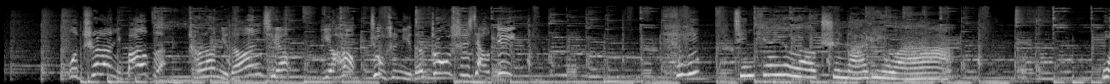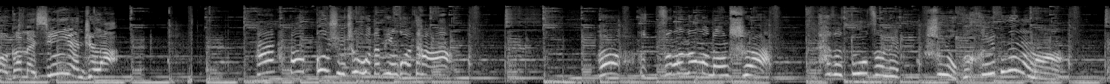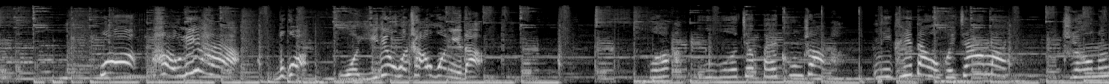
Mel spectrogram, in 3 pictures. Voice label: luoli zhengtai

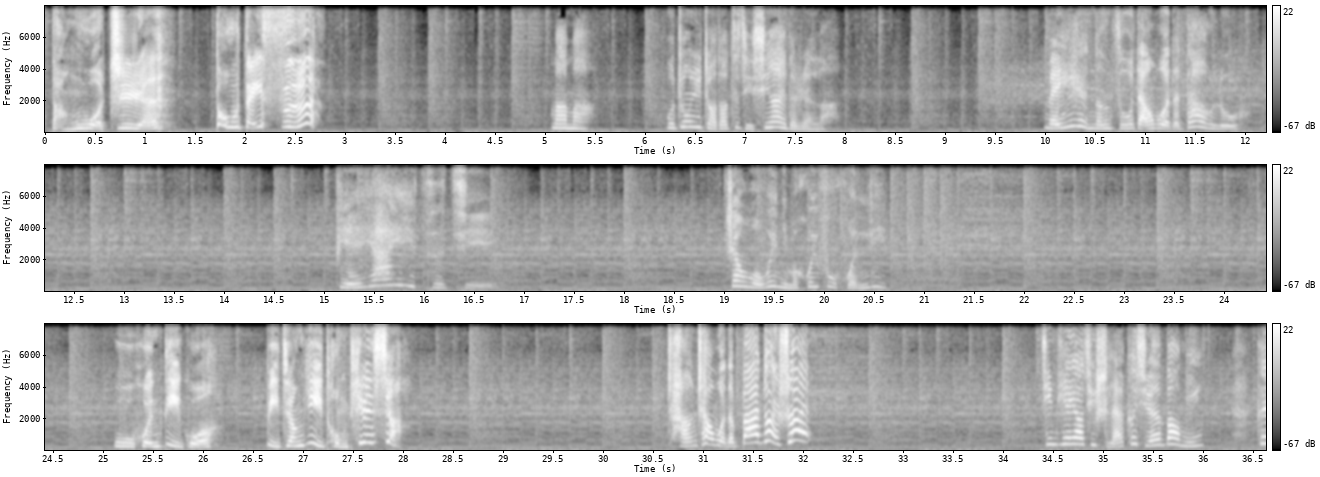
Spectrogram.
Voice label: 女

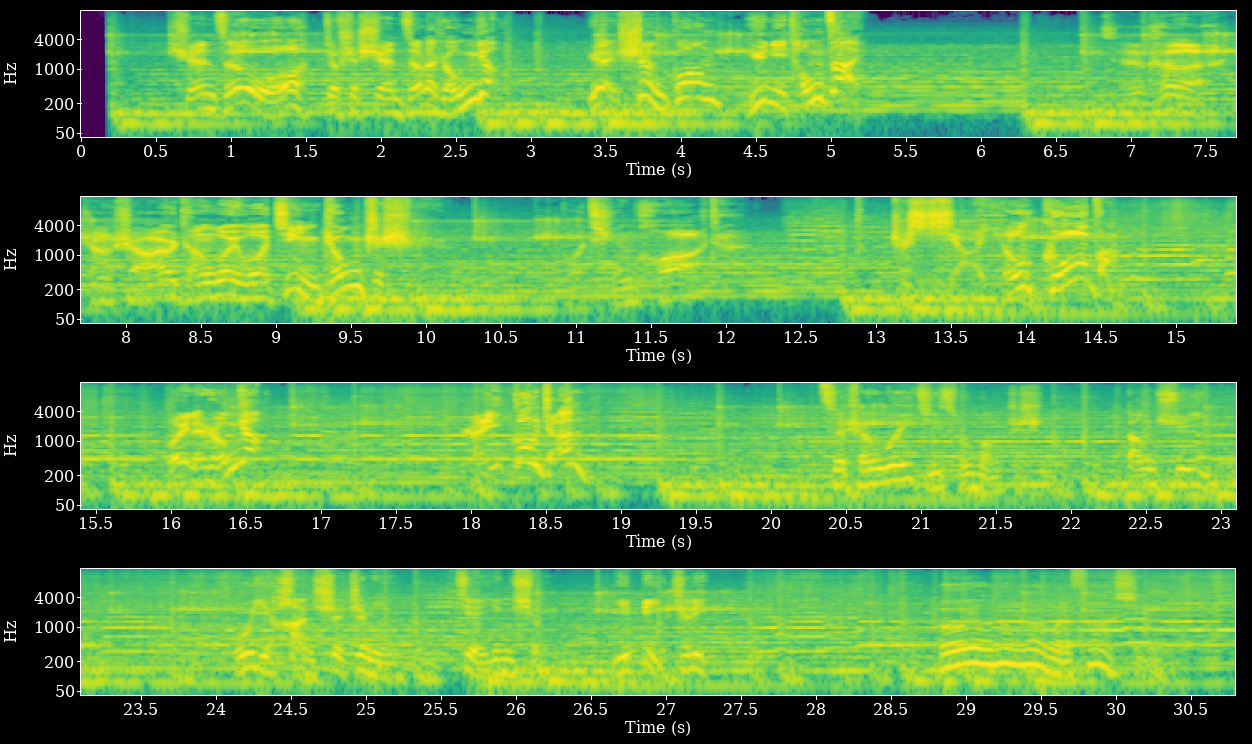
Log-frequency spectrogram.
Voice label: zhongqingnian

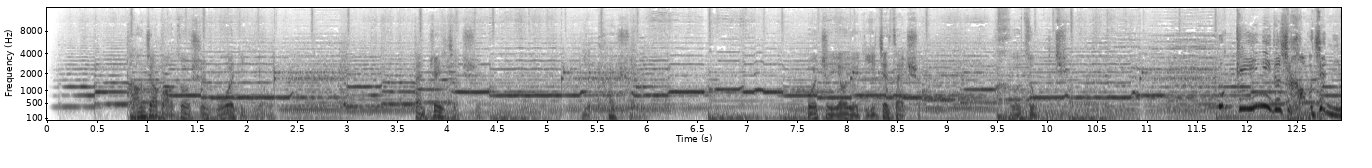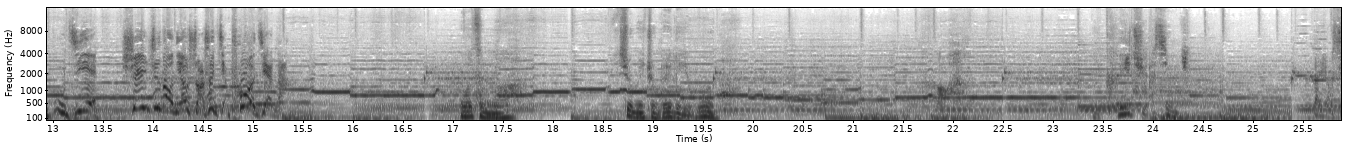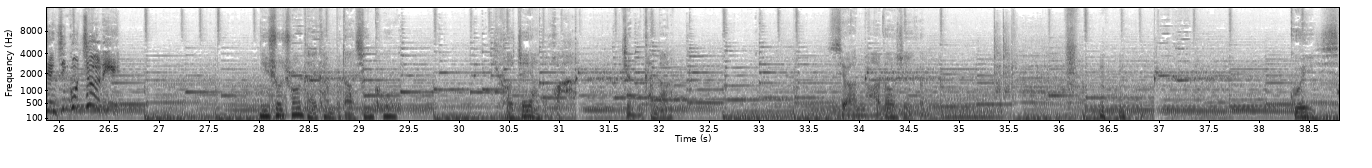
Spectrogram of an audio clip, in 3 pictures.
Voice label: qingnian

